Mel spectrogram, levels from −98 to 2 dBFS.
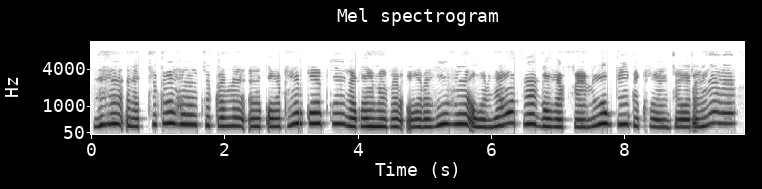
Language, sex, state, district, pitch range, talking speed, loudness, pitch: Hindi, female, Madhya Pradesh, Bhopal, 275-365 Hz, 100 wpm, -15 LUFS, 300 Hz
